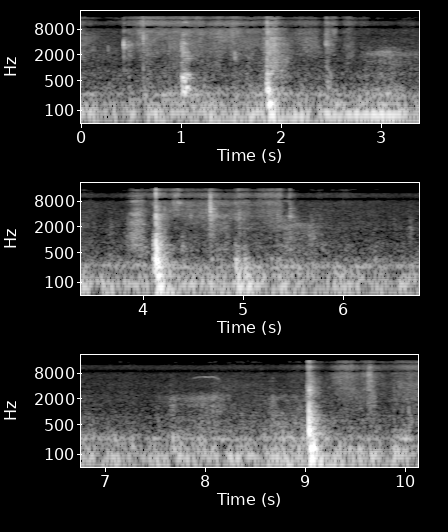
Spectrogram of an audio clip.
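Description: Small hands slap on a wooden floor.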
